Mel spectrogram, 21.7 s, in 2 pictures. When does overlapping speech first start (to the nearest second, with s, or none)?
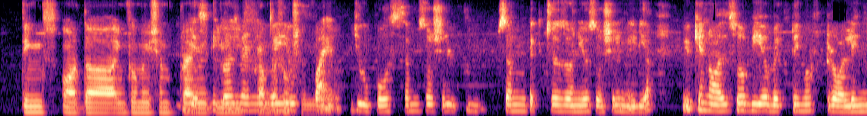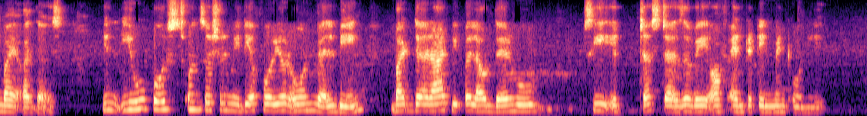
2 s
